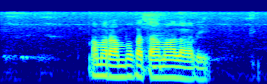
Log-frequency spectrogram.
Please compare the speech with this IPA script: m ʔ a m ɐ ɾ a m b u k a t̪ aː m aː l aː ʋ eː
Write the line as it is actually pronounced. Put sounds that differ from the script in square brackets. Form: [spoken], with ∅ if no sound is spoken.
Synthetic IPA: m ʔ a m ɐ ɾ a m b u k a t̪ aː m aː l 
